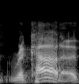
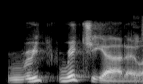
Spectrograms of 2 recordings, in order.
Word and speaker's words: Ricciardo: I normally pronounce it Ricardo because that's the way he does, but I have been told that it should actually be Ricciardo, I believe.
